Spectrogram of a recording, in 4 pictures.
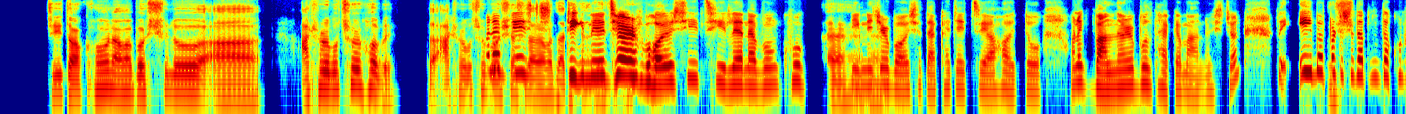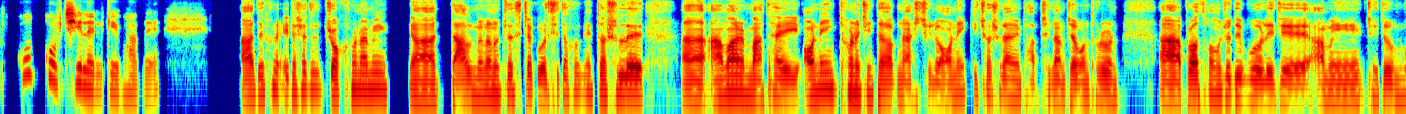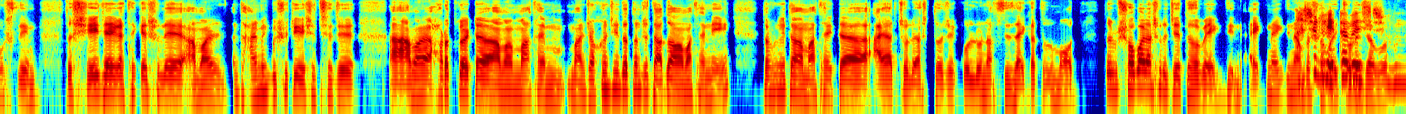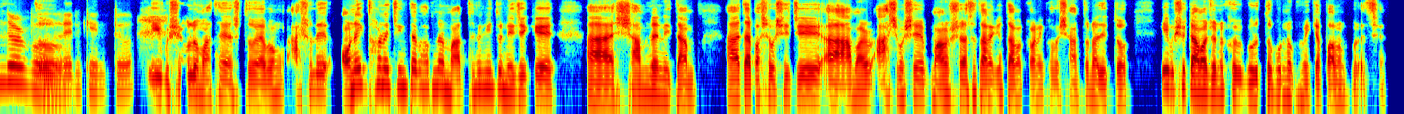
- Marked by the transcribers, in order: tapping; laughing while speaking: "teenager বয়সেই"; in English: "vulnerable"; "যখন" said as "চখন"; in Arabic: "কুল্লু নাফসি জাইকাতুল মউত"; laughing while speaking: "আসলে এটা বেশ সুন্দর বললেন কিন্তু"
- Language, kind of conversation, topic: Bengali, podcast, বড় কোনো ক্ষতি বা গভীর যন্ত্রণার পর আপনি কীভাবে আবার আশা ফিরে পান?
